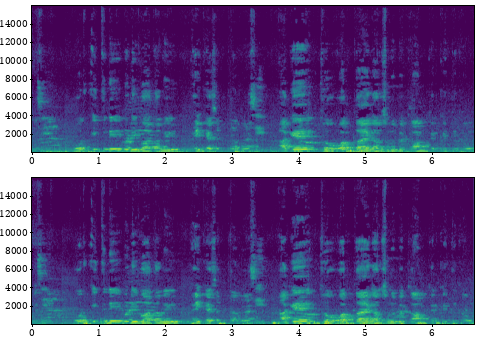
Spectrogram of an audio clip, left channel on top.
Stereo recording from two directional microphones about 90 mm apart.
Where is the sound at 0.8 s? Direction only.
15° right (ahead or behind).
